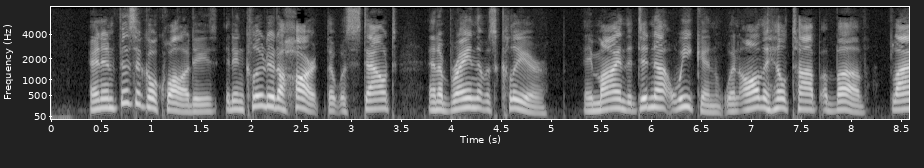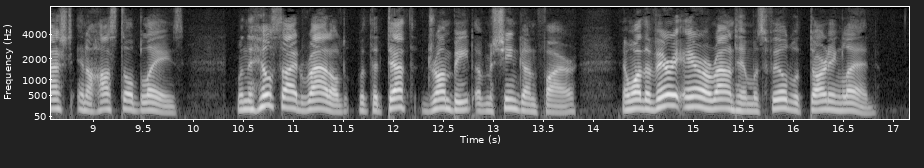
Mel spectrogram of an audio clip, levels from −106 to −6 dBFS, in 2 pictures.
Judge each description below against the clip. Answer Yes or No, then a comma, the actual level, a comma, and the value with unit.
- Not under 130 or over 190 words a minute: No, fast, 205 wpm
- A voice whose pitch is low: No, medium, 175 Hz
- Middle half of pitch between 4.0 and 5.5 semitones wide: Yes, average, 5.2 semitones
